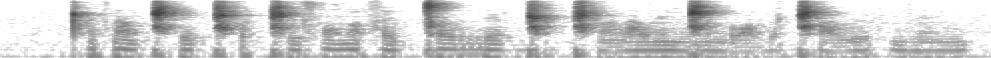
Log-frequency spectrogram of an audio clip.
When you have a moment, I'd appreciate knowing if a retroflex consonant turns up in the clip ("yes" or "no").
yes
